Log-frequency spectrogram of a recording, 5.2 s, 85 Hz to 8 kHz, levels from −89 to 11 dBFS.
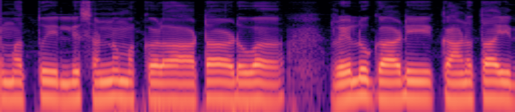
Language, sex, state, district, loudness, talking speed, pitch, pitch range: Kannada, male, Karnataka, Bidar, -14 LUFS, 115 wpm, 145 Hz, 140-145 Hz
